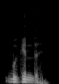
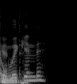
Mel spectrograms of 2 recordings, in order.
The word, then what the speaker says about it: Weeknd: Honestly, and they could put the E, you know, because he just puts week and then the letter N-D. – Uh-huh. – And skips the whole E for whatever reason. – It's pronounced Weeknd. – Yeah, Weeknd.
